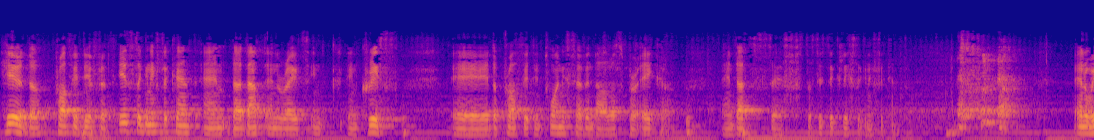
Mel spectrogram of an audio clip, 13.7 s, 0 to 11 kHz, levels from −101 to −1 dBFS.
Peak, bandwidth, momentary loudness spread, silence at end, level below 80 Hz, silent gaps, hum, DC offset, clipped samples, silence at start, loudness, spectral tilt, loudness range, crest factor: -14 dBFS; 5.6 kHz; 18 LU; 0 s; -58 dBFS; none; none; under 0.1%; under 0.1%; 0 s; -36 LUFS; -4.5 dB/octave; 8 LU; 22 dB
